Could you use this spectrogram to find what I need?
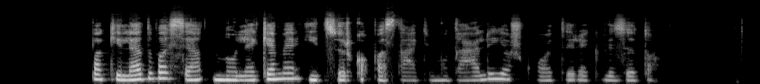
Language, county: Lithuanian, Tauragė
